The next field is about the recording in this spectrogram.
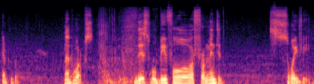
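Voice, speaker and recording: A man's voice: mid-range voice, takes it slowly, dark tone, slight background noise. A Canadian man streaming a game, chatting to his viewers in a put-on foreign accent that drops articles. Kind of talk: casual gameplay chat with viewers.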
